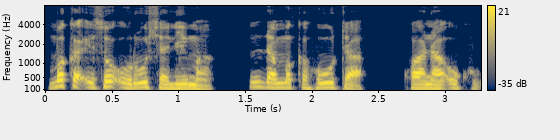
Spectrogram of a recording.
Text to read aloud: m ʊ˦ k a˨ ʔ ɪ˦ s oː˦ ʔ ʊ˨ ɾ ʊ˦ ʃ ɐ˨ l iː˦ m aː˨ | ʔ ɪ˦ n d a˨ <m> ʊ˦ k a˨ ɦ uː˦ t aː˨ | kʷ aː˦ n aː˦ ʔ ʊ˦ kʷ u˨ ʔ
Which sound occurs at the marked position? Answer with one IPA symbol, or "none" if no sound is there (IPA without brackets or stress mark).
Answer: m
